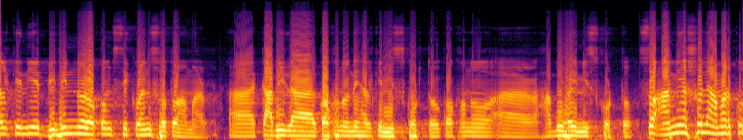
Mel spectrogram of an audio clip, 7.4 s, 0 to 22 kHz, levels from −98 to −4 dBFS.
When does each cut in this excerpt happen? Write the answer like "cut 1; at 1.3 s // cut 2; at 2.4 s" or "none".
none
